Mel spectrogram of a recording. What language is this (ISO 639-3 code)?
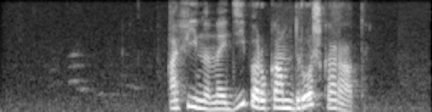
rus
